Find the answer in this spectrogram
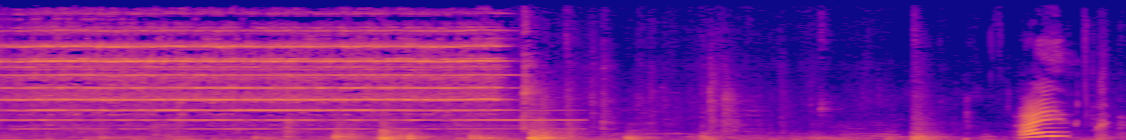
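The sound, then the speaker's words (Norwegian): A school bell rings in to start a lesson, with a steady, buzzing electronic tone for about four seconds, then cuts off, followed by scattered bumps, shuffling and murmuring voices in a classroom. “Ja, da ringer det inn, faktisk.”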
